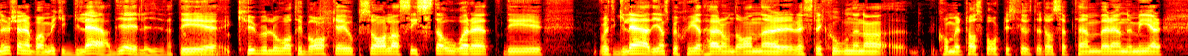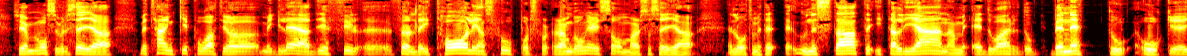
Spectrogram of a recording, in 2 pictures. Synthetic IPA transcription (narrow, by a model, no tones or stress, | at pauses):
nʉ̟ːʃɛnːəjabɑːɾamʏkːəɡlɛːd̪jəɪliːvət̪̚d̪ɛækʰʉ̟ːlɔvɑːt̪ʰɪlbɑːkaɪɵpːsɑːlasɪst̪aoːɾət̪d̪ɛ | vɑɾɛt̪̚ɡlɛːd̪jənsbɛɧeːd̪ɦæːɾɔmd̪ɑːnːæɾːɛst̪ɾɪkɧuːnəɳakʰɔmːəʈʰɑːsbɔʈːɪslʉ̟ːt̪ət̪avsɛp̚t̪ʰɛmbəɾɛnːɵmeːɾ | sɔjɑːmɔst̪əvɛlsɛjːa | mɛt̪ʰaŋkəpʰɔat̪jɑːmɛɡlɛːd̪jəffœld̪əɪt̪ʰɑːlɪənsfuːt̪̚bɔlsffɾamɡɔŋːaɾɪsɔmːaɾsɔsɛjːəja | ɛnloːt̪sɔmheːt̪əɾɵnːəʂt̪aːt̪əʔɪt̪alɪɛːnamɛʔɛd̪ʊaɾd̪ʊbɛnɛt̪ːʊɔk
